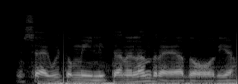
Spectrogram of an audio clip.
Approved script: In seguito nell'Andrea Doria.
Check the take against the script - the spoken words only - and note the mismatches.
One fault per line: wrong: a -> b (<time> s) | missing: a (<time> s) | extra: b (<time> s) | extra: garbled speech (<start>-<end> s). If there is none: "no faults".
extra: milita (0.7 s)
